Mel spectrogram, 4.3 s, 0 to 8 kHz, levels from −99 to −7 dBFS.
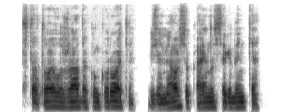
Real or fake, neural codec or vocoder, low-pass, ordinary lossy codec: real; none; 7.2 kHz; MP3, 64 kbps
